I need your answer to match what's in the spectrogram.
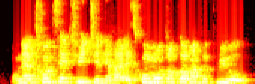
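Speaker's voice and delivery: ordinary delivery, nothing marked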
